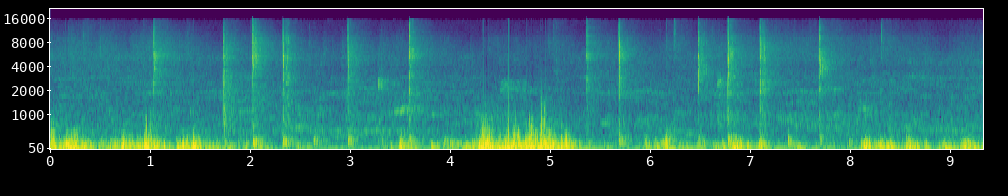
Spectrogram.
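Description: Wind buffeting the microphone in irregular gusts, with about a dozen sharp clicks scattered through the middle.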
